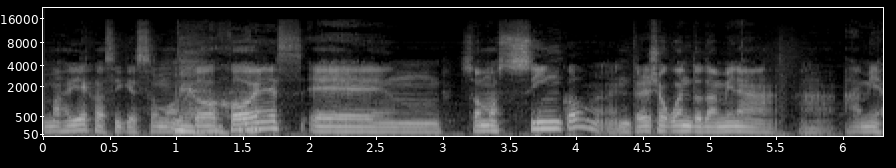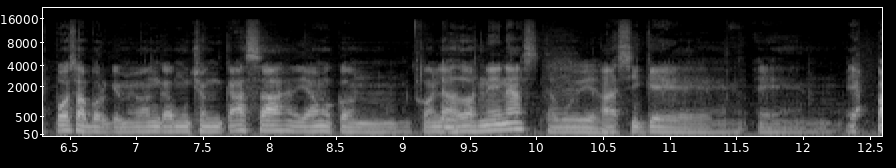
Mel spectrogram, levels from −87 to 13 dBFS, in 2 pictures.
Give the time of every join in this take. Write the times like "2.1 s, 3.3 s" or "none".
3.0 s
